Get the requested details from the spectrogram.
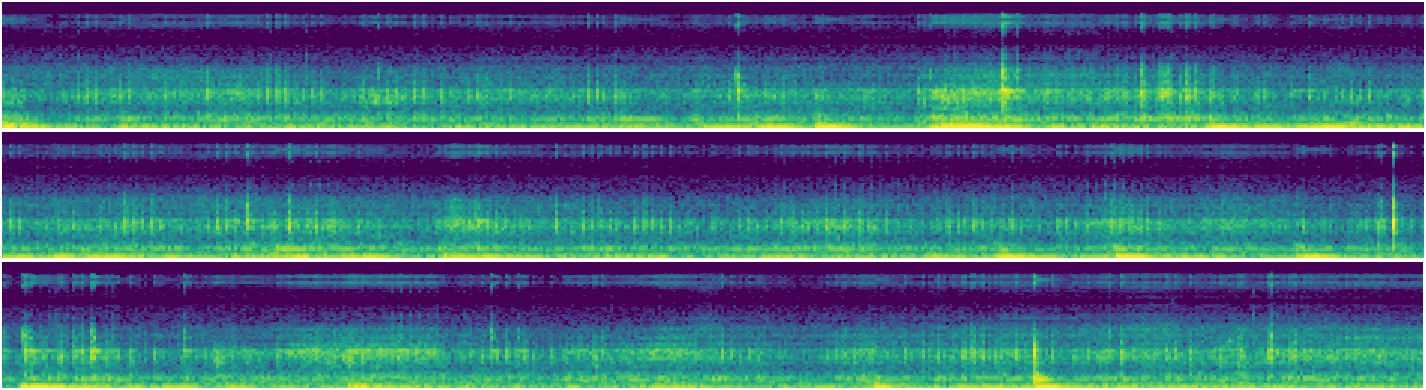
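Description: Wind rushes and buffets against a microphone.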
